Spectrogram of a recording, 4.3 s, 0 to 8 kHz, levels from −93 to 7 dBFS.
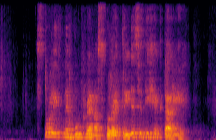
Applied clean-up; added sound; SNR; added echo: neural separator model SepFormer DNS4.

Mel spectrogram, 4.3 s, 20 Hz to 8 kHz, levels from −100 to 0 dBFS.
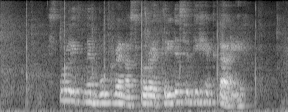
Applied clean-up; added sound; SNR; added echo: none; Walk, footsteps / Slam; 18 dB; reverberation time 0.3 s.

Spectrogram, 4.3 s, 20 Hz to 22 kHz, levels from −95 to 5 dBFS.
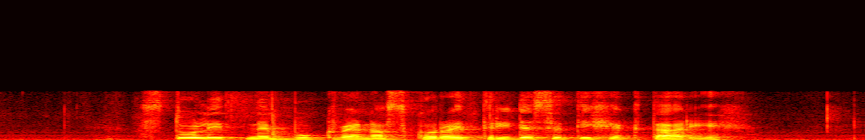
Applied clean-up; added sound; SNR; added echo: none; none; none; none.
